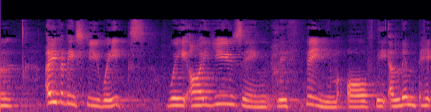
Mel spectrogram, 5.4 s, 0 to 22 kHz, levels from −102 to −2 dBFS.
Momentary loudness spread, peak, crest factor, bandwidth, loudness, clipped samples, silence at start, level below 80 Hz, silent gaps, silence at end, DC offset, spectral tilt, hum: 11 LU; -8 dBFS; 20 dB; 10.5 kHz; -27 LUFS; under 0.1%; 0 s; -60 dBFS; none; 0 s; under 0.1%; -4.5 dB/octave; none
